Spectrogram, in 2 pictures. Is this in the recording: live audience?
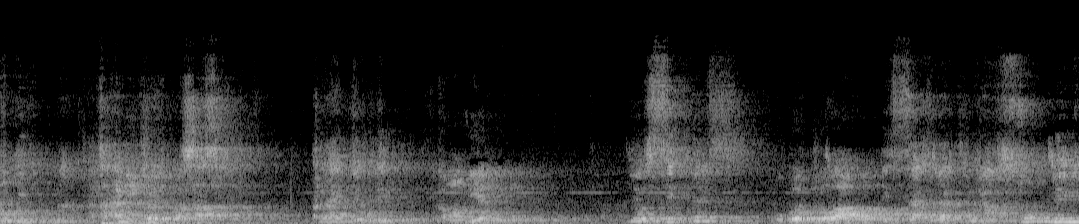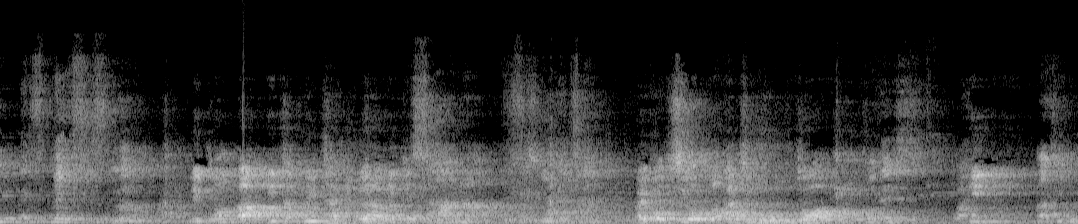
yes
